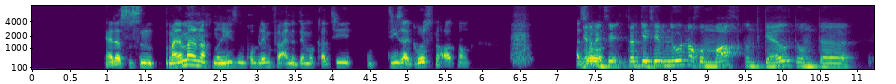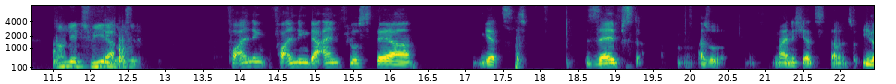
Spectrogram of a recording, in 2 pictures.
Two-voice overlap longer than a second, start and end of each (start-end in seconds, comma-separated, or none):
none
